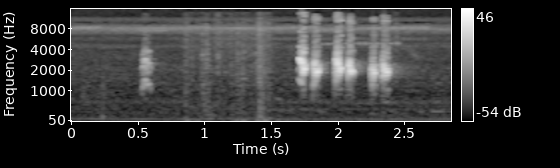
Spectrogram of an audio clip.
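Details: Young sooty-headed bulbul, three months old, lure calling: one soft chirp, then a fast burst of six bright chirps in pairs over a low hum.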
